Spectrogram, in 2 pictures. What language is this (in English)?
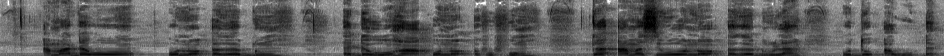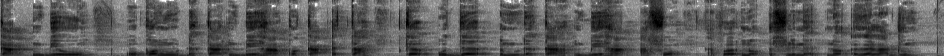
Ewe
